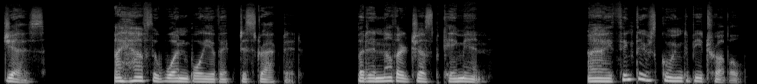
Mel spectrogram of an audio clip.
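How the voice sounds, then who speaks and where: A woman voicing a cautious, exasperated man in an audiobook, giving urgent warnings in a hushed, hissing way. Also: low voice, animated, measured pace, long pauses, no echo, studio quality.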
